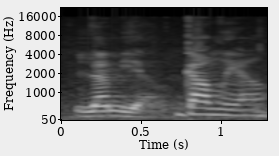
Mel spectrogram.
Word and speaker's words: Gamliel: Her name is Ahuva Gamliel.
